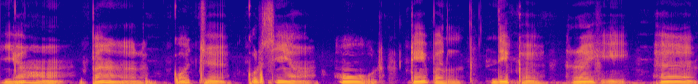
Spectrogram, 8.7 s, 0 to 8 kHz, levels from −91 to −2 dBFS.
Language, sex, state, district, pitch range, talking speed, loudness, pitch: Hindi, male, Rajasthan, Jaipur, 120-145 Hz, 60 wpm, -21 LUFS, 135 Hz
